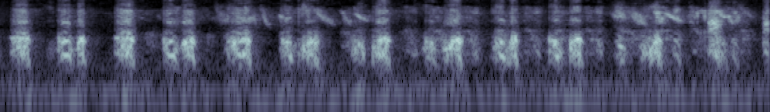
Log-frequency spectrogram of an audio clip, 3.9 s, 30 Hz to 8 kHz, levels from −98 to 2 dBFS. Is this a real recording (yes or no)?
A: no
